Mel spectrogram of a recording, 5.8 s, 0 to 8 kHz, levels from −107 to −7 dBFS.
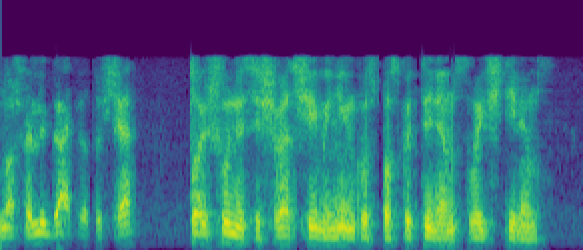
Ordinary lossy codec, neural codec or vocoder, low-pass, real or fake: AAC, 16 kbps; vocoder, 44.1 kHz, 128 mel bands, Pupu-Vocoder; 7.2 kHz; fake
